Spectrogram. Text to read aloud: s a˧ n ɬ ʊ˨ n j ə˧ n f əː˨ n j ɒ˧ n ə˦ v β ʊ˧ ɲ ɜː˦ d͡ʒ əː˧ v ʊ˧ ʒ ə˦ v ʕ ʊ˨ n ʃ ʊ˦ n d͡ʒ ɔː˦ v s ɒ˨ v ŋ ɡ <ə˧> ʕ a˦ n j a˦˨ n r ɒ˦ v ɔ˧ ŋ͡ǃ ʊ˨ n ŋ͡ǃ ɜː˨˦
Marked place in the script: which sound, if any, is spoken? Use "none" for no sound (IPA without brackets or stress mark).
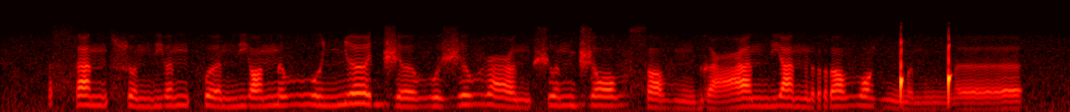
ə˨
